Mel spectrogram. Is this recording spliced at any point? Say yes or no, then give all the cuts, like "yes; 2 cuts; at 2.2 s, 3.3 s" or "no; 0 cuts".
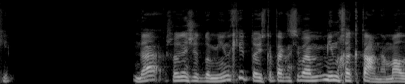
yes; 1 cut; at 2.7 s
